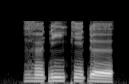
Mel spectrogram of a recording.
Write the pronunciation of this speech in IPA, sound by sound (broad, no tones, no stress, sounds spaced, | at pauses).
ɦ œ̃ ɗ ĩ k ẽ ɗ œ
